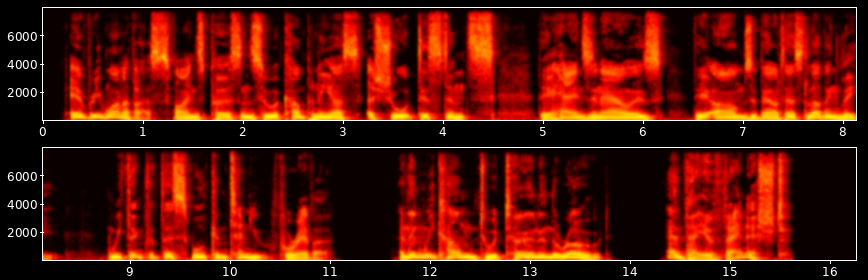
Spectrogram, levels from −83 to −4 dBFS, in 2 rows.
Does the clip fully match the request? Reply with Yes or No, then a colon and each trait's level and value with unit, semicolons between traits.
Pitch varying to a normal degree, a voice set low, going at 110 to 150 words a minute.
No: average, 4.5 semitones; low, 125 Hz; average, 160 wpm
